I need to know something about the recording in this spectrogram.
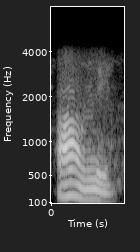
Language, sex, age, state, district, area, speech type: Telugu, male, 18-30, Telangana, Mancherial, urban, conversation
